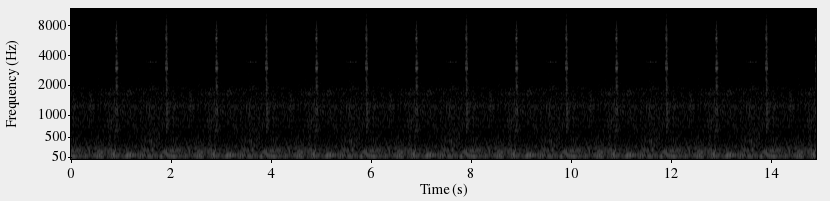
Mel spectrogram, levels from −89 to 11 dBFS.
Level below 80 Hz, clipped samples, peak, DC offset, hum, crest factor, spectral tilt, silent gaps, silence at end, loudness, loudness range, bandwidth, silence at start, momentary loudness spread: -72 dBFS; under 0.1%; -44 dBFS; under 0.1%; none; 22 dB; -3 dB/octave; none; 0 s; -65 LUFS; 0 LU; 10.5 kHz; 0 s; 7 LU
